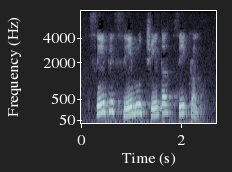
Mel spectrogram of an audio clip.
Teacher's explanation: fechado frontal nasal não arredondado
